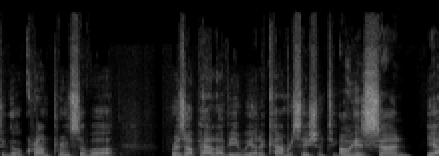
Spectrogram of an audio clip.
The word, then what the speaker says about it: Pahlavi: I thought it was Pahlavi was their name. Pahlavi. But Americans say Pahlavi. We say Pahlavi.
